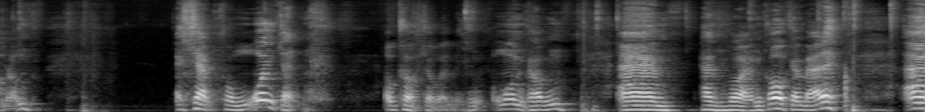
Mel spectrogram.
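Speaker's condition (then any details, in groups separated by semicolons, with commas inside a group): Cerebral palsy; mild, ataxic type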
